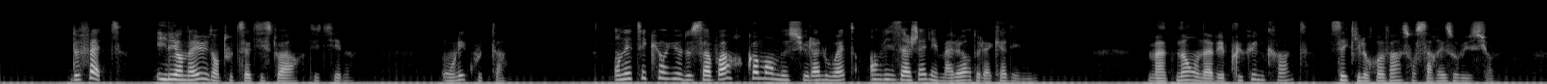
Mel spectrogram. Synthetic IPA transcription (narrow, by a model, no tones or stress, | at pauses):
d̪əfɛt̪ | iljɑ̃nayd̪ɑ̃t̪ut̪sɛt̪ist̪waʁd̪̥it̪ʰil | ɔ̃lekut̪a | ɔ̃net̪ɛkʲʰyʁjød̪əsavwaʁkɔmɑ̃məsjølaluɛt̪ɑ̃vizaʒɛlemalœʁd̪əlakad̪emi | mɛ̃t̪nɑ̃ɔ̃navɛplykynkχɛ̃t̪sɛkilʁəvɛ̃syʁsaʁezɔlysjɔ̃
